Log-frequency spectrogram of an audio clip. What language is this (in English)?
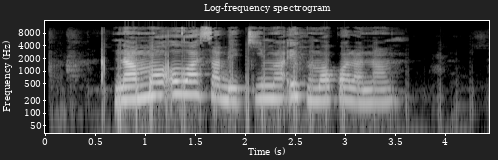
Duala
